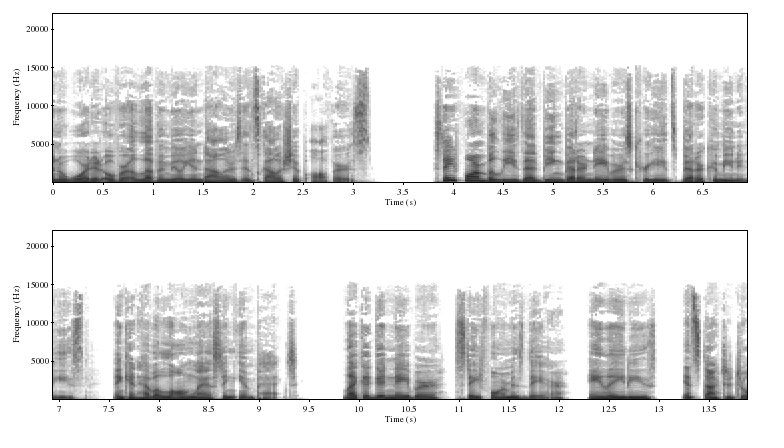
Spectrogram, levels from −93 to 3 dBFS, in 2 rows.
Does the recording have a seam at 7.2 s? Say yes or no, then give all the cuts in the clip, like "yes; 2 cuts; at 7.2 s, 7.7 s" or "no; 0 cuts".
no; 1 cut; at 12.0 s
